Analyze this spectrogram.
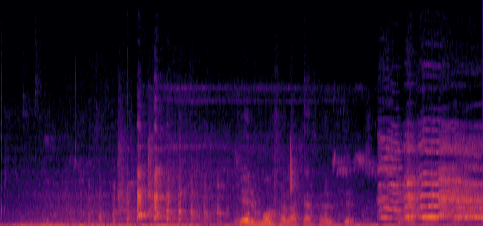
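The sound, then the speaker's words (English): Several fighting roosters, four of them tied to cinder blocks on the patio in front of a house in the town of Vega Alta, crow, their strained, overlapping calls rising one after another over a steady outdoor background hum, with a loud, bright crow ending the stretch. “On the patio in front of his house, he had four roosters tied to cinder blocks.”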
